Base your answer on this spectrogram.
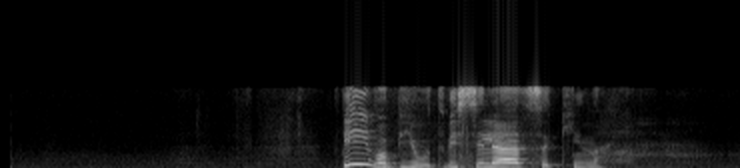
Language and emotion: Russian, positive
